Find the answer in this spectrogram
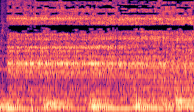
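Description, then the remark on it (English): A steady mechanical whine from a car's power steering, droning continuously with a low, pulsing groan underneath that rises and falls every half second or so. “Hey, buddy, if your car making a sound like this,”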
